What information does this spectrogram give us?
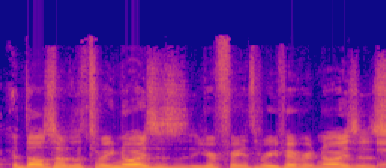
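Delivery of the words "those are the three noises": normal talking voice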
